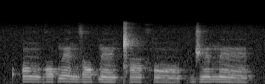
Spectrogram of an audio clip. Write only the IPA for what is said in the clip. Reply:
ʔ ɔ̃ ŋ ɡ ɔ b ɛ̃ n z ɔ ɓ ɛ̃ ǁ ɑ̃ x ɔ̃ | d͡ʒ ɛ̃ m ɛ̃

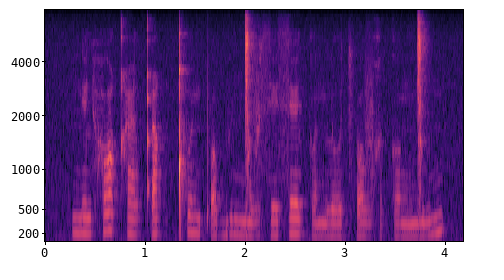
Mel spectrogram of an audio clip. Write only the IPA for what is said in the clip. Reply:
n e l h ɔ qʰ e l qʼ i q ǃʰ o n pʼ ɔ b ɨ ŋ͡ǀ ə v s e s ɛ l k ɔ n l o t͡sʼ ɔ v χ ə k ɔ ŋ ŋ͡ǀ i m

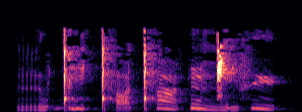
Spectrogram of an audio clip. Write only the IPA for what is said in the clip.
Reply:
r u˩˧ ɡ͡ǃ ḭ˥˧ ǃʰ ɑ̰˩˧ ǃʰ ɑ̃˥˧ k ũ˥˧ ŋ͡ǁ ḭ˩˧ f y˥˧

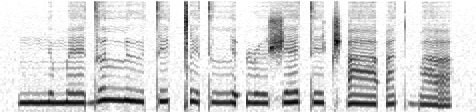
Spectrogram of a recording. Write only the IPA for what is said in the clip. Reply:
nː ʏ m ɛː d ə lː ɨː t ɪ ǀ ɪː t lː ɪ ʔ ɭ ʏː ʃ ɛ t ɪ t͡ʃʼ aː ʔ a t b a

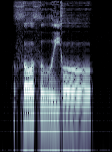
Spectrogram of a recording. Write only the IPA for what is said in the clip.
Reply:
θ o θ uː j oː

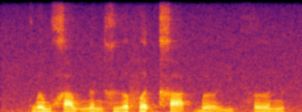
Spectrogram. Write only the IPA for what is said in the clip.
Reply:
k w ə˧ w x a˨˩ w n ə˨˩ n x ɨ˨˦ ə̯ f ə˦˥ t̚ x a˨˩ k̚ ɓ ə˧˩˨ j | h ə˧ n

